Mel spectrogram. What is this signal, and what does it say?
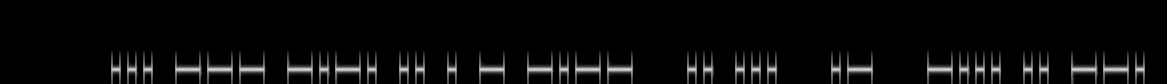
Morse code, heard as a keyed tone, about 15 wpm, 700 Hz. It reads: SOCIETY IS A BIG
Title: Sentences from Top 1500 Words 15wpm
